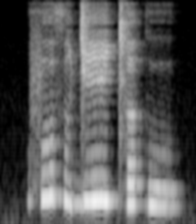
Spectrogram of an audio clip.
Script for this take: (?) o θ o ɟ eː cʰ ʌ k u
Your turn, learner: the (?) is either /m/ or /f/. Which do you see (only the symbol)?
f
